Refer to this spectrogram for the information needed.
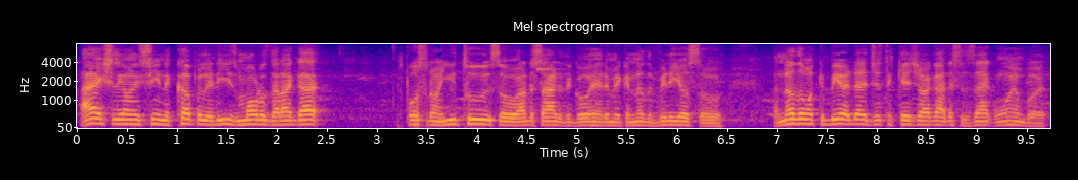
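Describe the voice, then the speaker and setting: Laid-back slangy man vlogging. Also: a little high. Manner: slangy, laid-back, addresses viewers directly. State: talking with a mouth guard in. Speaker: gun review vlogger. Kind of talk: casual gun review.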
